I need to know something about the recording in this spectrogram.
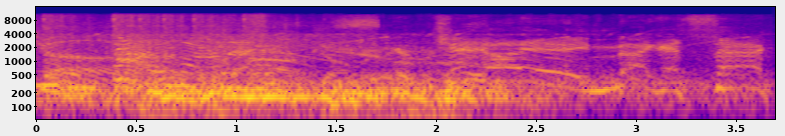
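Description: An assault rifle fires in a video game.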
